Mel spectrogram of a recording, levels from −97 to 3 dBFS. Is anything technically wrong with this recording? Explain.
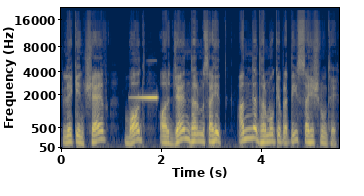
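Yes. There are two faults.

Opus compression runs through the whole clip. Steady parts of the speech sound noisy, rough and grainy rather than swirly. This is likely Opus in its music mode. When bits run short, that mode keeps each band's energy but fills the detail with folded or noise-like content. The damage is plainly audible, which fits a low bitrate near 24 kbps. Bandwidth stays full, with nothing above 20.4 kHz.

A loudspeaker feedback squeal appears from 1.34 to 1.94 s. A single tone at 1.8 kHz swells up over a bit under half a second. At its peak it sits about 5 dB above the speech. A microphone was picking up its own loudspeaker, and at that frequency the loop gain went above one. The tone kept feeding itself until it stopped at 1.94 s.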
